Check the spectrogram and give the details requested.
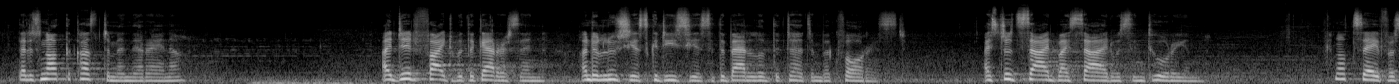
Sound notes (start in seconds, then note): none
